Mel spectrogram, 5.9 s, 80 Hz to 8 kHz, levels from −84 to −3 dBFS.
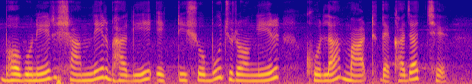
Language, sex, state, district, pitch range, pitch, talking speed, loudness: Bengali, female, Assam, Kamrup Metropolitan, 210-245 Hz, 215 Hz, 100 wpm, -17 LUFS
